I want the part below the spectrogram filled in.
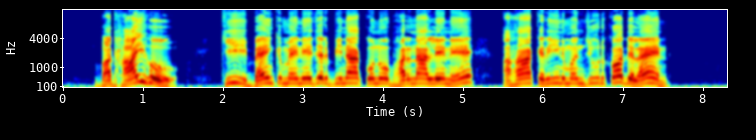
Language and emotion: Maithili, surprised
